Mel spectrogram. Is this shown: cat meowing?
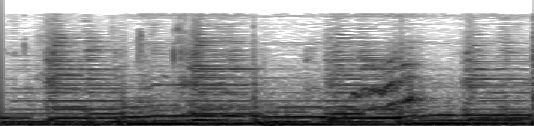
yes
